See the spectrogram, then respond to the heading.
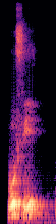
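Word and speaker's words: WUFI: How do you pronounce Woofy? – Woofy? Well, you pronounce it like that and acronym.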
